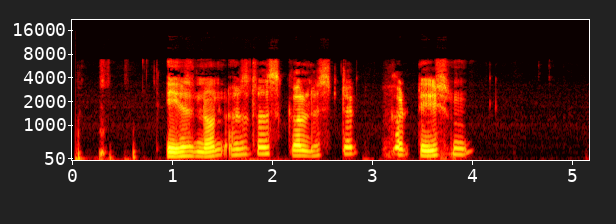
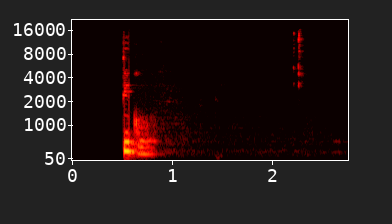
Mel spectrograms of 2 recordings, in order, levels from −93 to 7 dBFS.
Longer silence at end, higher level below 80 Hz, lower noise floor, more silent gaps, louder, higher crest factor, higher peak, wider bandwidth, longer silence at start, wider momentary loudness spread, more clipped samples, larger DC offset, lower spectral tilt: first, 1.2 s vs 0.5 s; first, -50 dBFS vs -82 dBFS; second, -71 dBFS vs -83 dBFS; neither; first, -20 LUFS vs -36 LUFS; about the same, 20 dB vs 22 dB; first, -2 dBFS vs -20 dBFS; second, 7.2 kHz vs 16 kHz; second, 0.05 s vs 0.5 s; about the same, 17 LU vs 19 LU; neither; neither; about the same, -5 dB/octave vs -5.5 dB/octave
